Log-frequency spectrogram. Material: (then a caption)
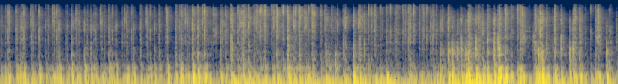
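Plastic. Long nails tap fast on a white plastic cutting board with green edges resting flat on a cork trivet. A dense, continuous stream of sharp, bright clicks rides over a heavy low thump, with the taps blurring into a rapid, typewriter-like patter that swells slightly louder toward the end.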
